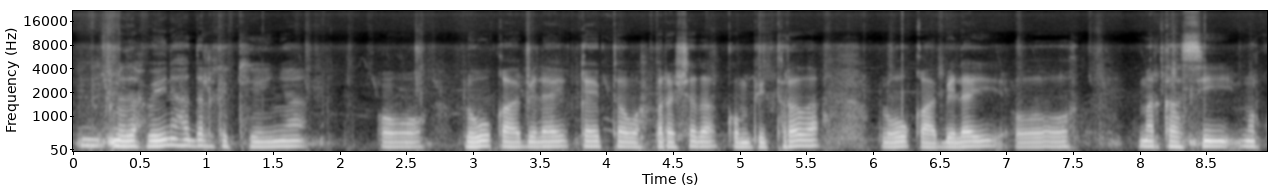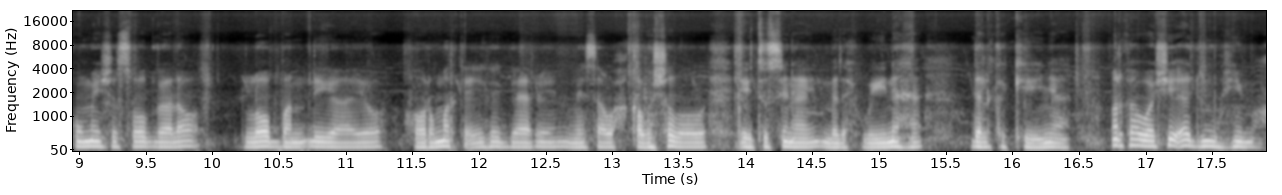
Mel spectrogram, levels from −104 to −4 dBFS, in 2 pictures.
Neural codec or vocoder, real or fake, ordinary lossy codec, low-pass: none; real; none; none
